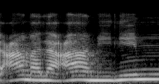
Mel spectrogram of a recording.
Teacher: عین کو لمبا نہیں کرنا، 1 کاؤنٹ ہے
